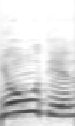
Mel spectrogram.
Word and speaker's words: 优点: 자, 밑에 있는 단어는 요디엔이라고 발음해요. 자, 여러분 이 뒤에 있는 디엔자는요. 나 너 이런 점이 좋아. 나는 너 이런 점이 싫어 할 때 그 점자거든요. 그래서 요디엔 하면은 우수한 점, 즉 장점입니다.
